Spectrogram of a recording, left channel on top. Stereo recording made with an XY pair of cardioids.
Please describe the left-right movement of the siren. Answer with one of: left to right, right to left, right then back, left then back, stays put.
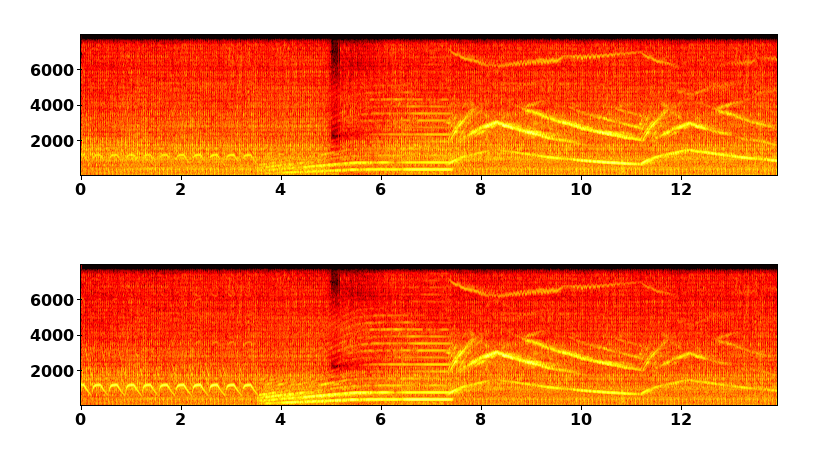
right to left.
